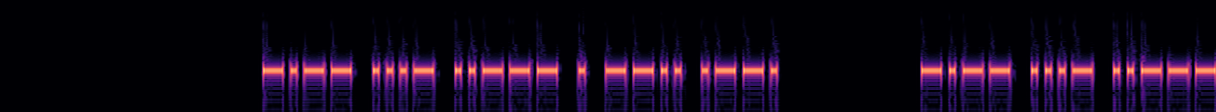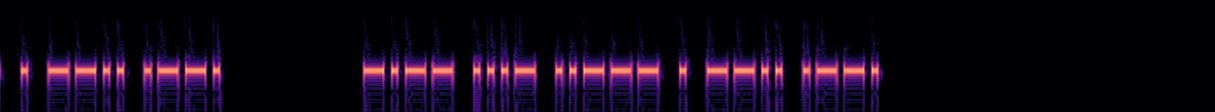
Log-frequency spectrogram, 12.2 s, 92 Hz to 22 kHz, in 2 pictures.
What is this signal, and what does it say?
Morse code, heard as a keyed tone, about 34 wpm, 700 Hz. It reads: YV2EZP YV2EZP YV2EZP
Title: DXCC-100 Call Signs - 6 Characters - Repeated 3x - 35wpm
